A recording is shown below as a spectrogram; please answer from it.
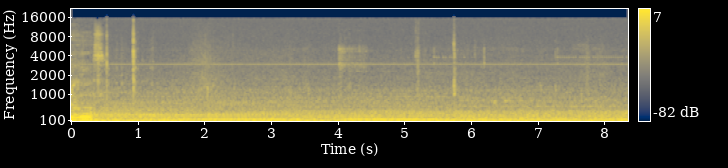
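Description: A 2009 Dodge Ram 1500's 5.7-liter Hemi V8 idling steadily, heard from inside the cab as a low rumble, with a couple of faint clicks.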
